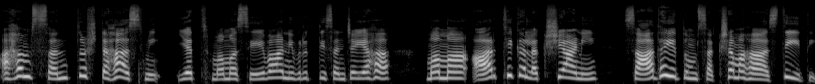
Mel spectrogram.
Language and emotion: Sanskrit, happy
